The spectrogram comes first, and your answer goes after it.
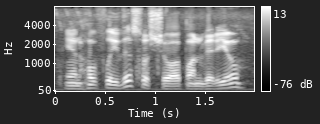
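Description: Male reviewer, lowish voice, relaxed and halting, dull lo-fi outdoor audio with faint crickets. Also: slight background noise. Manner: relaxed, hesitant, many ums and uhs. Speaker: gun reviewer. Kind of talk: casual product review.

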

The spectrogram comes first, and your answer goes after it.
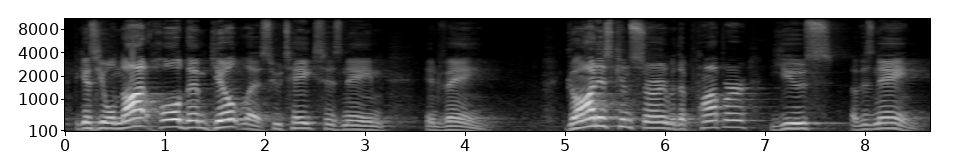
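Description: A man in his thirties preaching an evening sermon from a church pulpit, gesturing and often asking "right?". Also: fairly high pitch. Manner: animated preaching with frequent "right?" asides and hand gestures. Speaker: pastor.

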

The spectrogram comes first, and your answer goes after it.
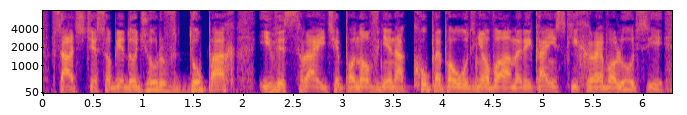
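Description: A man's voice: lowish voice, no room sound, studio quality. A man voicing a raving shell-shocked soldier. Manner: yelling, frantic. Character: panicking, raving male soldier in battle shock.

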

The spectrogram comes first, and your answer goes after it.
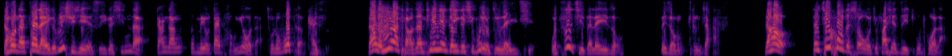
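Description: A woman's voice: mid-range voice, very animated, fast, warm tone, husky. A woman from China speaking as a team leader in a motivational testimony to a classroom group, exclamatory and acting out quoted dialogue. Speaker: team leader sharing experience. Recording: dull lo-fi room recording.

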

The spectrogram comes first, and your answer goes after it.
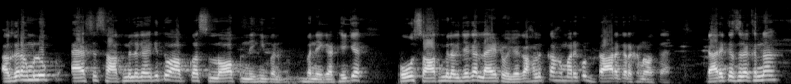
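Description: Chatty young barber man, slightly high voice. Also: animated, a little fast. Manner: chatty, brotherly, keeps saying "theek hai". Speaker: barber teaching haircuts. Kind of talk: hands-on tutorial talk to camera. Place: small barber shop indoors. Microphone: clip-on lapel mic.

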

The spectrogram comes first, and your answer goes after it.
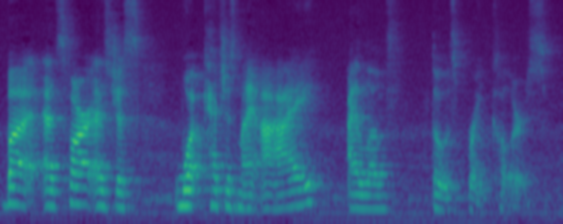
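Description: A woman's voice: on the low side, steady tone, slow pace, sharp tone. A young adult woman talking casually to the camera in a tag video, chatty, with lots of "like" and "um". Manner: chatty, filler-heavy with frequent "like" and "um". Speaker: YouTuber. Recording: echoey room with faint background noise.

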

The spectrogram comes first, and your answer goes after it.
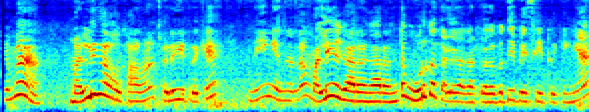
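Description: A woman's voice: mid-range voice, expressive, quick pace, slight background noise, natural voice. A woman voicing a caring young father in a cartoon, coaxing and reassuring. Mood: pleading.

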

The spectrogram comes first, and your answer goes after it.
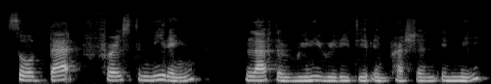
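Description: Young adult female, lowish and mellow, solemn and reflective, speaking informally at an online memorial. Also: fairly even intonation, a little slow, breathy edge. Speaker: friend giving a memorial tribute. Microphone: video call, computer microphone.

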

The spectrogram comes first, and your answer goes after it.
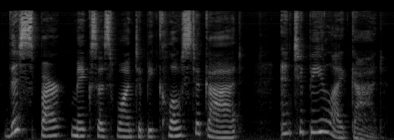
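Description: In a small indoor office, a middle-aged woman who tells Bible stories to children reads picture books aloud in a mid-range, sing-song voice at a slow pace. She adds chatty asides and gentle, simple questions aimed at young listeners, picked up by a webcam at desk distance.

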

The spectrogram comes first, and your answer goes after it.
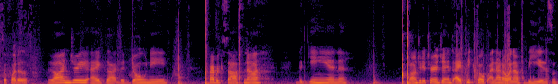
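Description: A woman's voice: mid-range voice, slow, pauses often, noisy background. A young woman, chatting casually as she vlogs a grocery run, filmed on a handheld camera at arm's length. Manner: chatty, loose grammar, thinks aloud. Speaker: vlogger. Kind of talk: casual vlog narration while shopping. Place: supermarket aisles, later a home kitchen. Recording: loud store music behind the voice. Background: store music.

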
